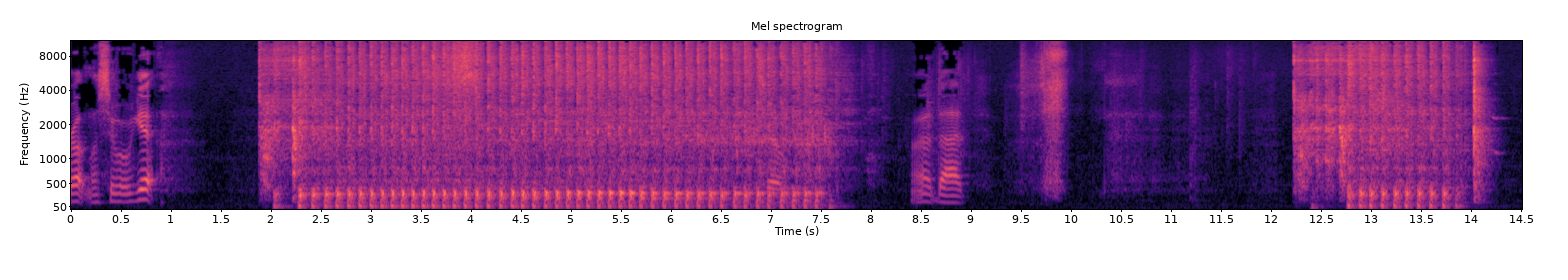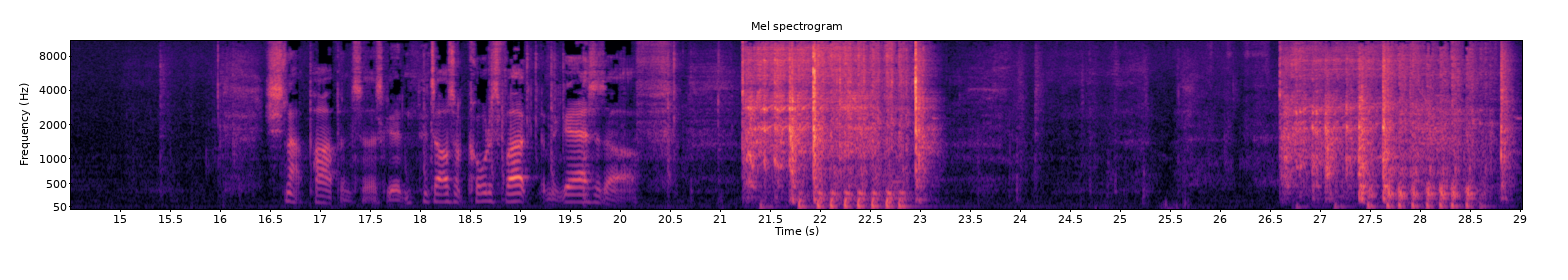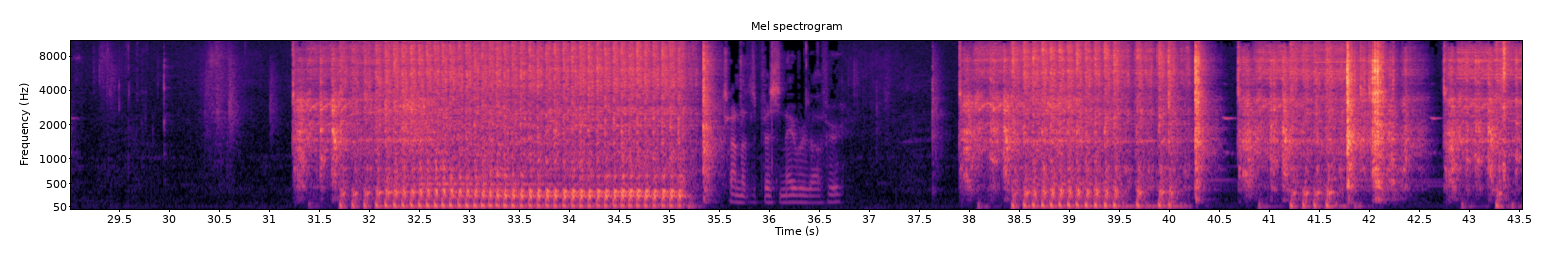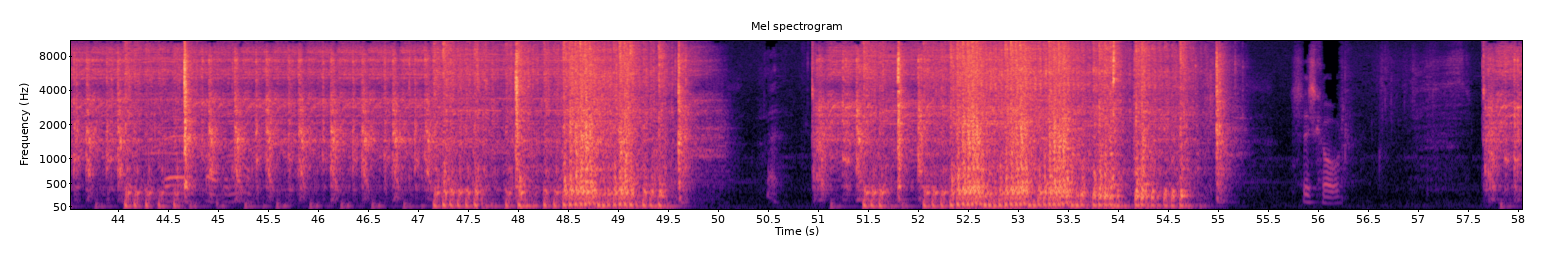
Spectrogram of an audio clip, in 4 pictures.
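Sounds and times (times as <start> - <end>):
quad engine starting and running: 1.9 - 7.9, 12.2 - 14.3, 21.2 - 23.2, 26.6 - 29.0, 31.2 - 35.6, 37.9 - 50.1, 50.9 - 55.2, 57.6 - 58.0.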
